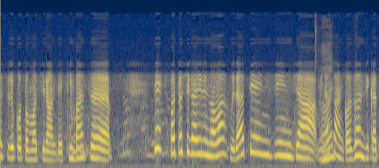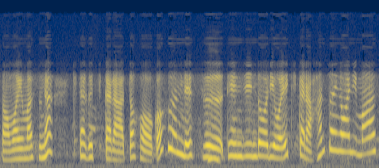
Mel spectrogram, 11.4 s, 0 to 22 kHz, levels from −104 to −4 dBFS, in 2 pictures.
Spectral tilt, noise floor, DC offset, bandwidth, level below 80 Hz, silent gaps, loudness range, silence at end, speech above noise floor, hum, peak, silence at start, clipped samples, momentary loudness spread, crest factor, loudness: -5.5 dB/octave; -35 dBFS; under 0.1%; 10.5 kHz; -52 dBFS; none; 2 LU; 0.05 s; 20 dB; none; 0 dBFS; 0 s; under 0.1%; 5 LU; 14 dB; -15 LUFS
